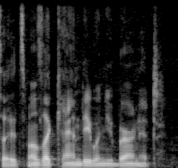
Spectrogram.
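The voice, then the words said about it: Imitated strong Canadian accent. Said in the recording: “you did an accent... He's Canadian. He's like weirdly Canadian.”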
